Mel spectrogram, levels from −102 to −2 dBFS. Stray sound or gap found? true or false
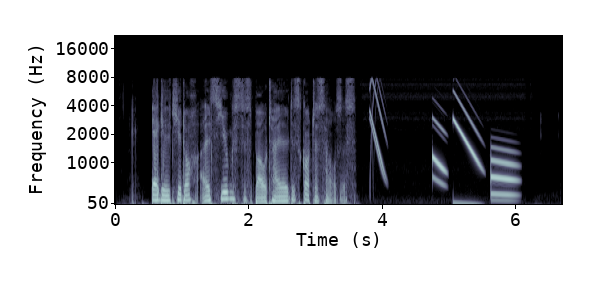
true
